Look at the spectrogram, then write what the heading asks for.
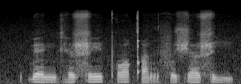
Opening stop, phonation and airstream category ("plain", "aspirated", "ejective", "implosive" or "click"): implosive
